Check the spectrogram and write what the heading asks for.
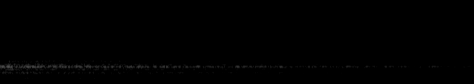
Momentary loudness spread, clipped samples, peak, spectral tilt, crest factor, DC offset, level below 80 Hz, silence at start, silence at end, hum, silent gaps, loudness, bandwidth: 8 LU; under 0.1%; -48 dBFS; 3.5 dB/octave; 16 dB; under 0.1%; under -90 dBFS; 0 s; 0 s; none; none; -64 LUFS; 2.1 kHz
